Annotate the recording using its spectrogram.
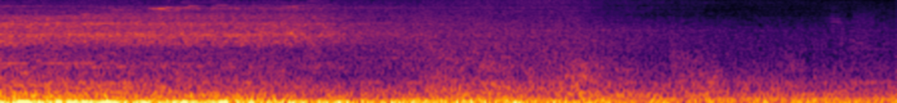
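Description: A bright game victory jingle rings out and fades away.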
